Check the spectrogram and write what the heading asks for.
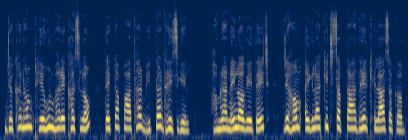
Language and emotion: Maithili, fearful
